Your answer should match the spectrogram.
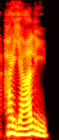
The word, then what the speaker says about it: Hayali: Die heißt übrigens Hayali, wurden wir in einem der Kommentare mal auf YouTube ja, hingewiesen. Aber an der Stelle muss ich sagen, wenn ich Dunja Hayali falsch ausspreche, da bricht mir kein Zacken aus der Krone.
